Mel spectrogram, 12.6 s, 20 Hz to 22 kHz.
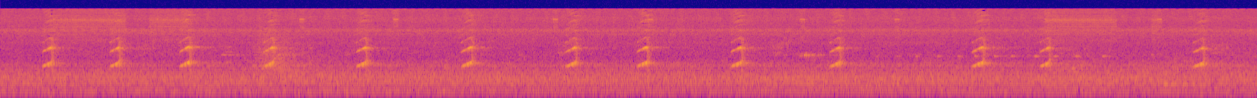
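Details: At night, a squirrel wagging its tail gives an unusual run of calls: short, bright, percussive chips, about one every 0.7 seconds, evenly spaced. A faint thin whistle-like tone appears briefly near the end over low steady background hiss.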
